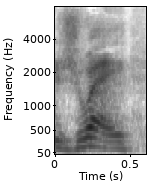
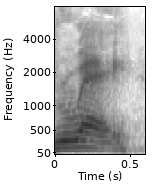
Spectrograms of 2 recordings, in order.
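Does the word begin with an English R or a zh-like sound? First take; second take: zh sound; R sound. First: It begins with a soft zh-like sound. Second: It begins with an English R sound. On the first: The speaker calls it right. "that's better" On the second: The speaker calls it wrong. "the R isn't actually R"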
